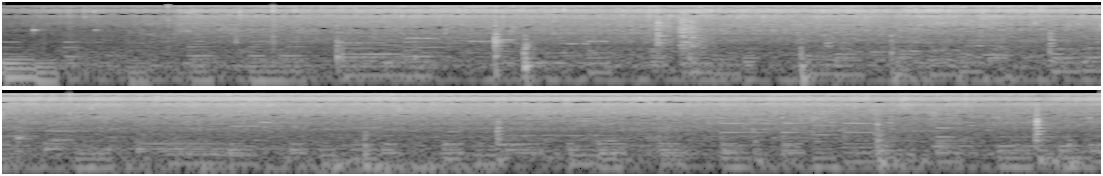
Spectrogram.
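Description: Chopped onion, garlic and raw diced chicken sizzling in hot oil in a wok, stirred with a wooden spatula. There is a steady frying hiss with a few sharp knocks of the spatula against the pan.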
